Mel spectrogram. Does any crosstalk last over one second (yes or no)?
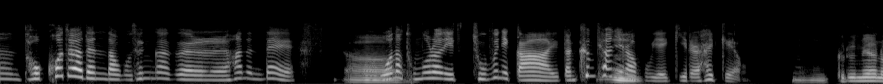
no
